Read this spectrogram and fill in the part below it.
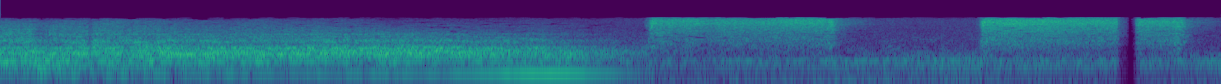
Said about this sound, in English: We could hear the desperate bursts of steam through the steering tubes as the Starfire maneuvered to dodge the enemy attacks.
